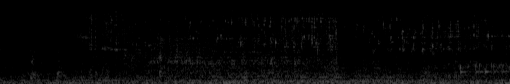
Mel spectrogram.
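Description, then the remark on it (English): Water runs steadily from a tap into a jar in a kitchen, a continuous splashing rush that fills the whole stretch without pause and with no talking. “I'll get some water in this jar.”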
